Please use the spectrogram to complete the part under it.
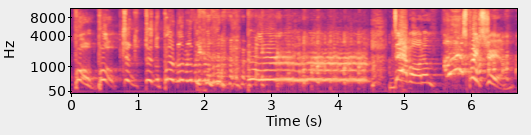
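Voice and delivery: high, loud, hyped-up trailer mimic. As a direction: rattle it off like a frantic trailer.

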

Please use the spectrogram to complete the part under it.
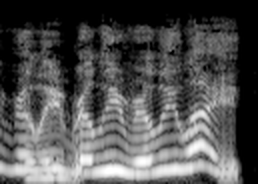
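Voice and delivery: really, really pushed high and loud; emphatic really. Real, not acted. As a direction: lean hard on each really. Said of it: "emphatic repetition".

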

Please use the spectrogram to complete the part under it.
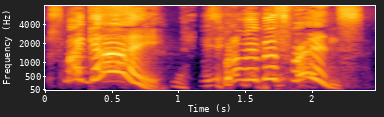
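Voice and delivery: very high falsetto protest; squeaky, exaggerated self-defense; mock indignation. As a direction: squeal it in playful disbelief. Protesting being called a bully.

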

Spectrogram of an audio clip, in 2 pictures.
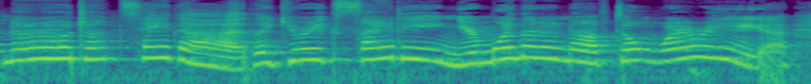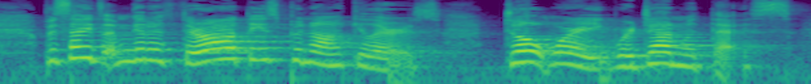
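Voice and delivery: high-pitched soothing; reassuring. Acted. Pippa telling Thomas he is enough, high and reassuring. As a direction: comfort an insecure partner.

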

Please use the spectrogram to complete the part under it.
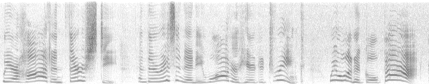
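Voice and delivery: very high, whiny lamb voice; crying lambs. A narrator's reading. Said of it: "cried the lambs".

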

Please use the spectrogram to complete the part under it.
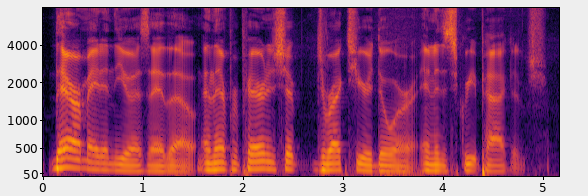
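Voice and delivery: upbeat sponsor read. Acted. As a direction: sell it like an ad.

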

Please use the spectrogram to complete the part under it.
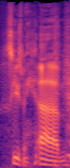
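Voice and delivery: talking through a yawn. Real, not acted. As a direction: let the yawn catch the words. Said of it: "Both of you guys yawning".

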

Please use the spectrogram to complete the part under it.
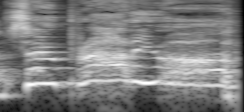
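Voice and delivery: high, excited praise; proud cheering. Retold or imitated. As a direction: gush over the team. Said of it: "I was just like".

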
